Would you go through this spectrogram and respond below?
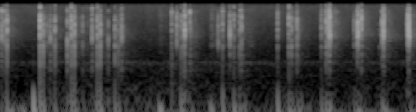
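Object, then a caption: Cardboard game box lid. Long acrylic nails scratch and tap the lid of a large, hollow, printed cardboard board game box. A rapid, uneven run of dry, bright clicks and short scratchy strokes sounds over a faint low rumble, each tap dying away almost at once.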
